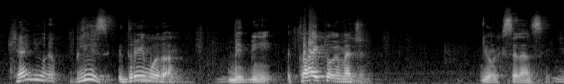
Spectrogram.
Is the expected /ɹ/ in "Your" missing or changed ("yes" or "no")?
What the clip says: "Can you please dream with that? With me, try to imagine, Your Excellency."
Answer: no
